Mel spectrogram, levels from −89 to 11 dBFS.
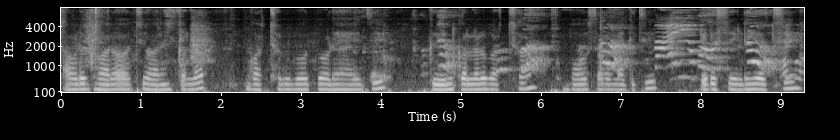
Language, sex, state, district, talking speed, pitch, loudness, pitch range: Odia, female, Odisha, Khordha, 125 wpm, 185 Hz, -17 LUFS, 180-190 Hz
